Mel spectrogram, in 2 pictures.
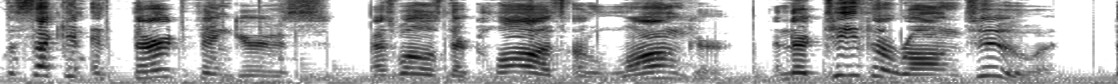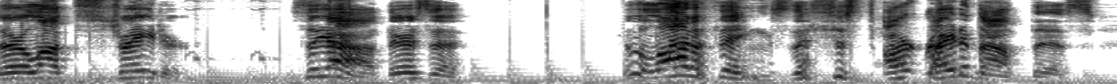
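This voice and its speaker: A very bright, forceful voice with lively pitch swings, in a mid-to-high register. The host talks casually and emphatically, rambling and correcting as they go. Music plays underneath. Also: normal speed, low-quality recording. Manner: hesitant, self-correcting, conversational rambling. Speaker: video host. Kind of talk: casual commentary on film dinosaurs.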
